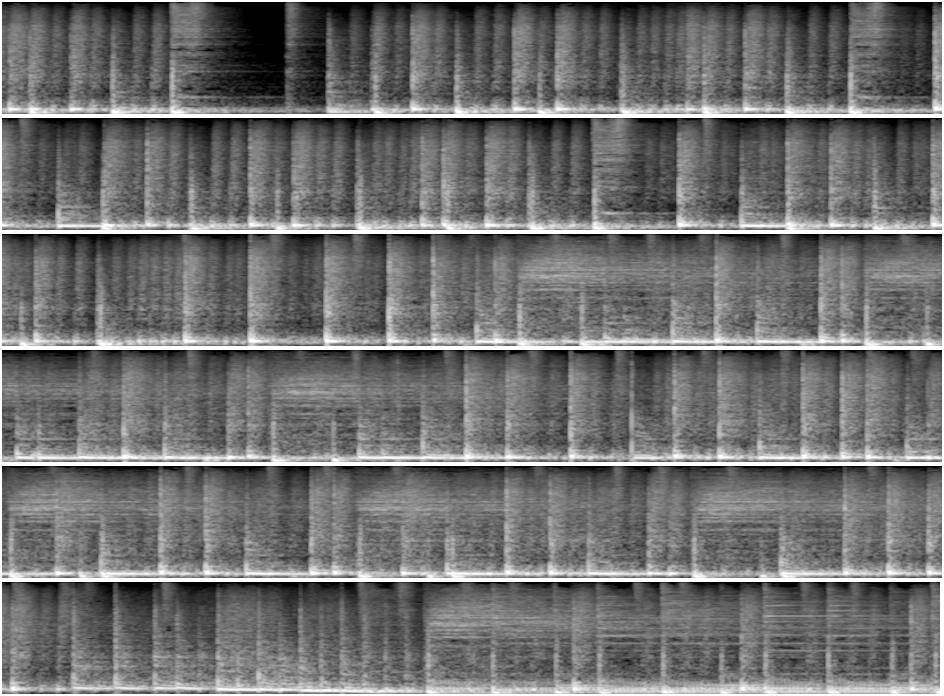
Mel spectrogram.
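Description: Live jazz-fusion band music with the drum kit to the fore: fast snare, bass drum, hi-hat and cymbal strokes over a low held note that slides down near the end.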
